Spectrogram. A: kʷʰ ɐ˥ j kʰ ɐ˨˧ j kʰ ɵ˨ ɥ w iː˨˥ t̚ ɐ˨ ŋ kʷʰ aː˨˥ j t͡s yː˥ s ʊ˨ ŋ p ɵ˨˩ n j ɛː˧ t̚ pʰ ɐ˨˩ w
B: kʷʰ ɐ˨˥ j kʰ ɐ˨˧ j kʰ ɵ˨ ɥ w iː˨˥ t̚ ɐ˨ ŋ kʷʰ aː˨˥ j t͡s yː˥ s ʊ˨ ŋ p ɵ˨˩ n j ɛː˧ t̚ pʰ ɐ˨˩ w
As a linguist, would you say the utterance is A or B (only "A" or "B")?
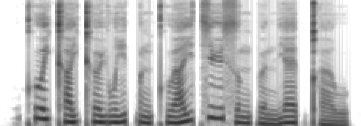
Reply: A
